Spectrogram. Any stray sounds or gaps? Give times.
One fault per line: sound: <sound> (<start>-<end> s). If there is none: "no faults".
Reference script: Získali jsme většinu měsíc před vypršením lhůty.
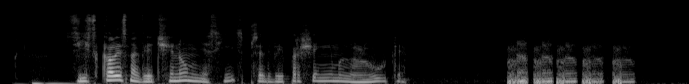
sound: laugh (5.1-6.4 s)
